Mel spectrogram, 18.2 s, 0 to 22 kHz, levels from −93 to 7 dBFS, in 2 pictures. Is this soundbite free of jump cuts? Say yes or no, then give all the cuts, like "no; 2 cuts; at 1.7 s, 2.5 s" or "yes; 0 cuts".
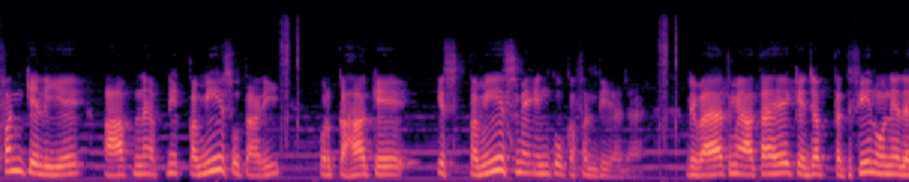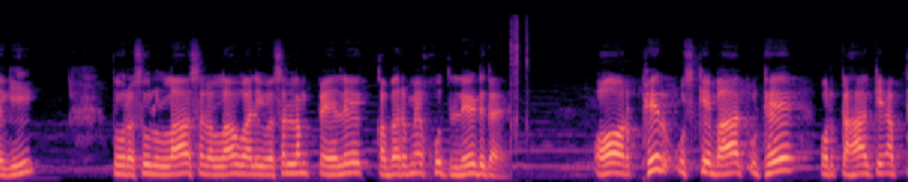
yes; 0 cuts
